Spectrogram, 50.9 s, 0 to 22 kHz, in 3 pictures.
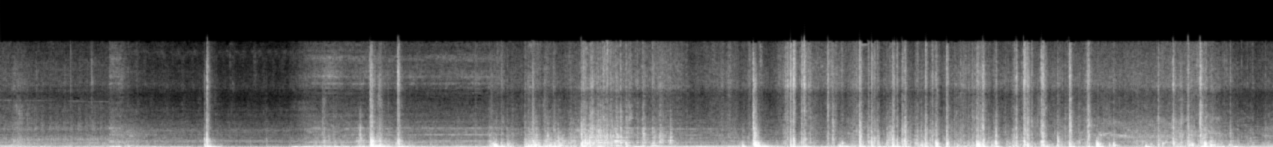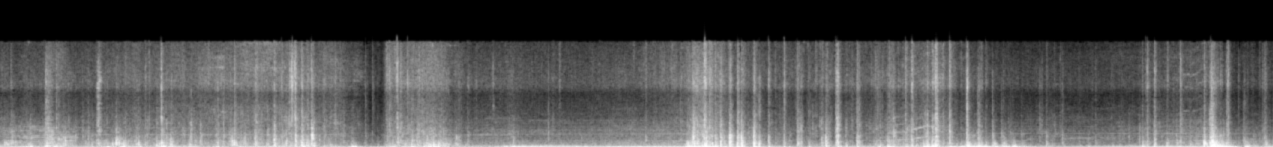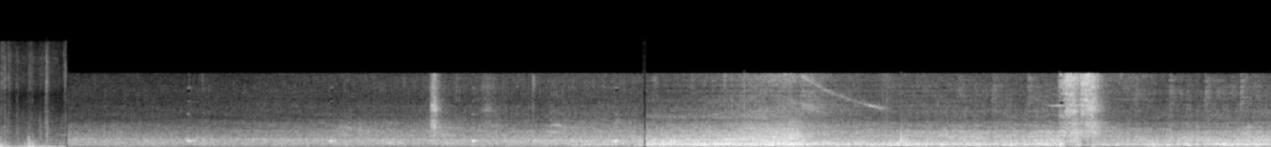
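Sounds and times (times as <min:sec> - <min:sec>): rubbish truck engine hum: 0:00.0 - 0:50.9
high squeal: 0:42.7 - 0:46.0.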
